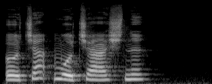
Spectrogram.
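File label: "ӧча-мӧчаасьны", Komi, female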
